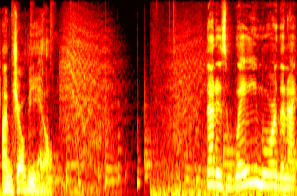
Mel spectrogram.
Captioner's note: air whooshes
